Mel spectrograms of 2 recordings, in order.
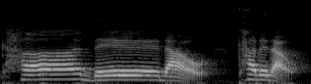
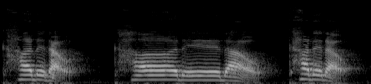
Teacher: You'll notice we have T's in between vowels. In American English, when a T comes between vowels, we change that to a d, a very soft D.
